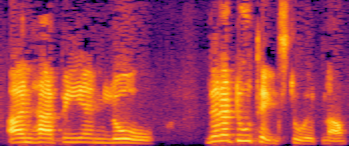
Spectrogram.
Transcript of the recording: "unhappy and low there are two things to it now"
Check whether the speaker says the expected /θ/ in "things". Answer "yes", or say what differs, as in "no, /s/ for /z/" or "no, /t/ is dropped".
no, /t/ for /θ/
